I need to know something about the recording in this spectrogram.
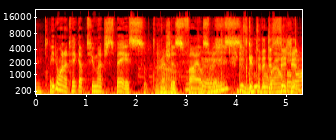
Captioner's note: irritated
